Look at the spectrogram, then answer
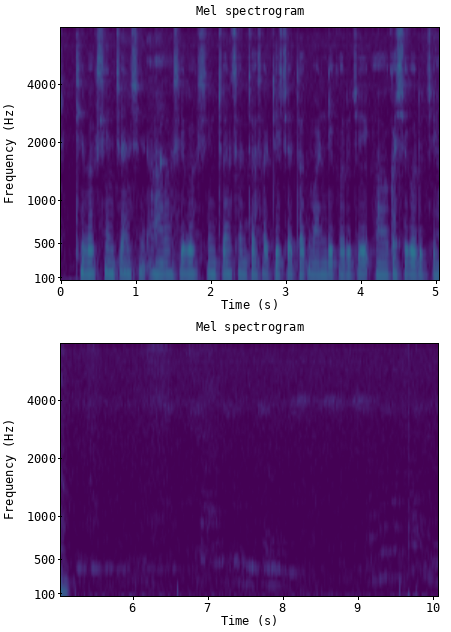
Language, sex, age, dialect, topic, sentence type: Marathi, female, 18-24, Southern Konkan, agriculture, question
